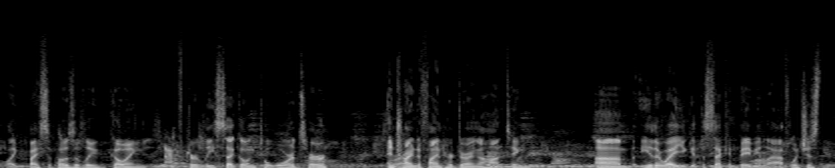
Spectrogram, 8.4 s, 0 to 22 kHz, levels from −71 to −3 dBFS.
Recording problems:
chatter from many people; noticeable; throughout; 10 dB below the speech

